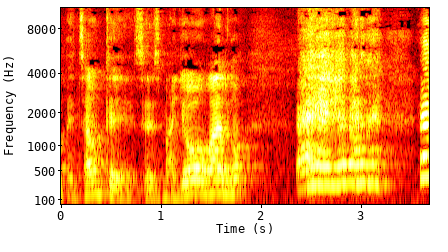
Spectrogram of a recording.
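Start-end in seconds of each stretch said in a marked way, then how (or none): 2.3-3.7 high-pitched frightened yelps, acted out; retold panic. Passengers on a runaway vehicle take fright, mock panic. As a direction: yelp like a startled passenger, in imitation. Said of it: "y se espantaron".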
